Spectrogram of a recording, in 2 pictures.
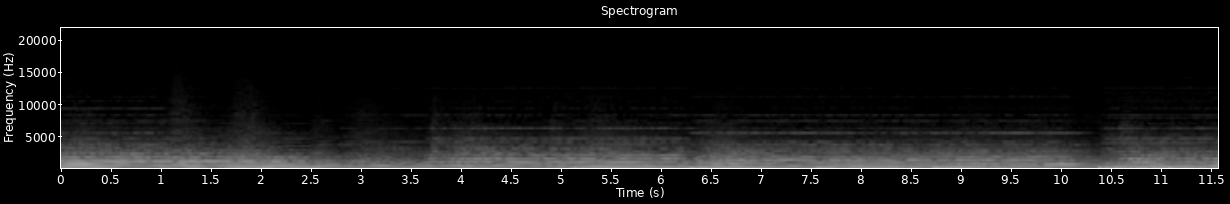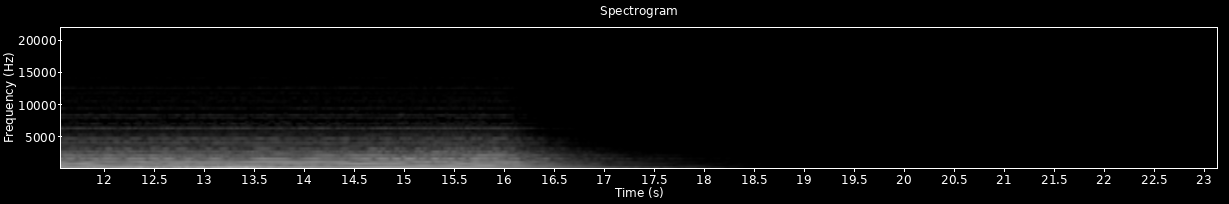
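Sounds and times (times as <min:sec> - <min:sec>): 
processional fanfare: 0:00.0 - 0:17.4.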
